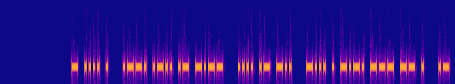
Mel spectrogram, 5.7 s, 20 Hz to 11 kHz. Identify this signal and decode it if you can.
Morse code, heard as a keyed tone, about 46 wpm, 700 Hz. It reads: THE PLAY HAD BECOME A
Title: Sentences from Top 1000 Words - Review Part 4 - 45wpm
